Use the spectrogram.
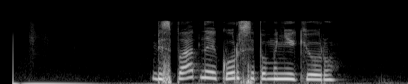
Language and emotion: Russian, neutral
